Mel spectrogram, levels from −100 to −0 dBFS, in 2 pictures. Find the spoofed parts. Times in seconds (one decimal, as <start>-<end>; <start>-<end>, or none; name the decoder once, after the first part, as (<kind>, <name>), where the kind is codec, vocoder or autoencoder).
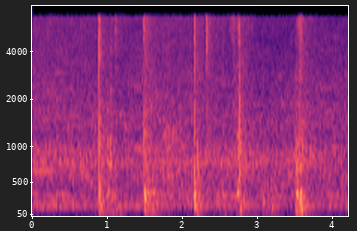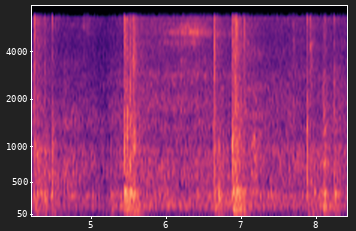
none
